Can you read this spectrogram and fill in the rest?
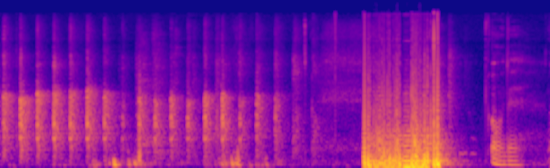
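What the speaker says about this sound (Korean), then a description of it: "나오실 때 박수로 환영해 주시기 바랍니다." Audience clapping to welcome a speaker at a worship gathering, a slow rhythmic handclap pattern with voices over it, then a sudden loud burst of cheering and applause followed by someone speaking.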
